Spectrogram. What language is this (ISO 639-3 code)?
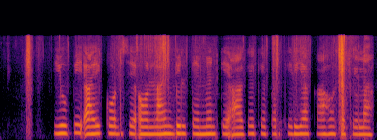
mag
